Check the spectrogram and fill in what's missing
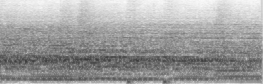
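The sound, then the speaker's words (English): An audience shouting in praise, a dense, loud wall of many overlapping voices that holds steady and unbroken throughout, with no single speaker standing out. “I say in the name of Jesus, as you are shouting, God is shifting things.”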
